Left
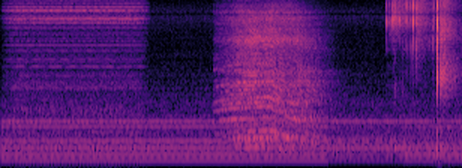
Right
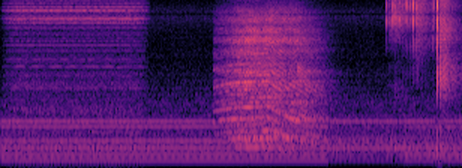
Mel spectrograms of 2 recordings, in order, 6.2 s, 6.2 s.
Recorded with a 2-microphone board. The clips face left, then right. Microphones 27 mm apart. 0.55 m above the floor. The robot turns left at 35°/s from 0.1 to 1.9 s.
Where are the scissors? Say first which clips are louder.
Left 1 dB; 20° left (ahead or behind), 2.0 m.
